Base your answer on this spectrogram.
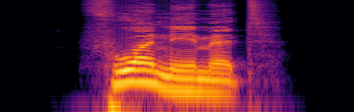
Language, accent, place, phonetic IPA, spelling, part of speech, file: German, Germany, Berlin, [ˈfoːɐ̯ˌnɛːmət], vornähmet, verb, De-vornähmet.ogg
- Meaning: second-person plural dependent subjunctive II of vornehmen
